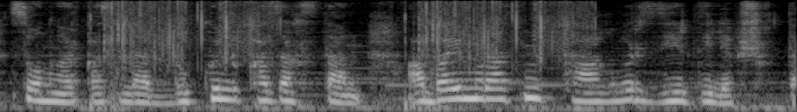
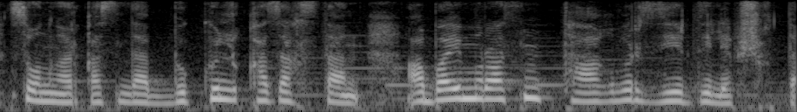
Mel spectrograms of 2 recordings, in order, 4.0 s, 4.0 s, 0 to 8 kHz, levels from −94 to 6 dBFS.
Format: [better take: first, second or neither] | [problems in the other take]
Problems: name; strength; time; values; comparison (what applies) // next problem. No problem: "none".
second | background sound (Crumpling, crinkling); 16 dB below the speech // room echo; dies away in 0.4 s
